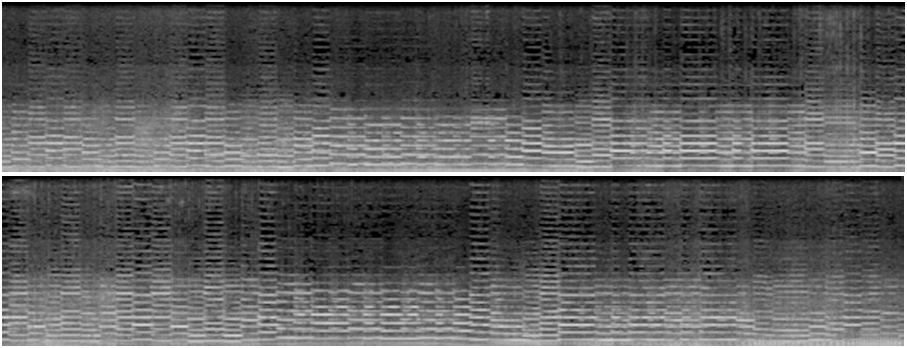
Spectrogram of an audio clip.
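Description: Basuri telolet multi-tone air horn on a tour bus playing a melody, its notes stepping up and down two or three times a second. The bus's engine runs underneath.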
